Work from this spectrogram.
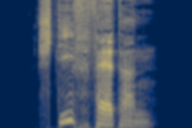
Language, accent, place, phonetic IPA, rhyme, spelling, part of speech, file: German, Germany, Berlin, [ˈʃtiːfˌfɛːtɐn], -iːffɛːtɐn, Stiefvätern, noun, De-Stiefvätern.ogg
- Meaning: dative plural of Stiefvater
